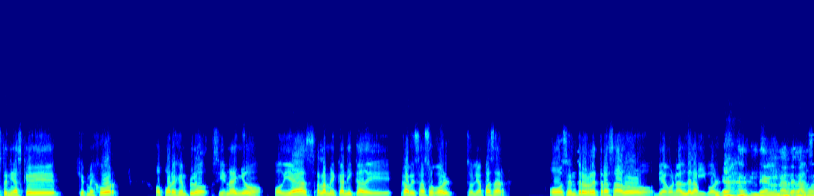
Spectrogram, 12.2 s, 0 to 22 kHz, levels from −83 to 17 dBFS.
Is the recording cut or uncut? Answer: cut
